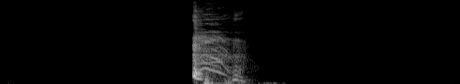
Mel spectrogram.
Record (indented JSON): {
  "cough_length": "4.6 s",
  "cough_amplitude": 21230,
  "cough_signal_mean_std_ratio": 0.2,
  "survey_phase": "alpha (2021-03-01 to 2021-08-12)",
  "age": "18-44",
  "gender": "Male",
  "wearing_mask": "No",
  "symptom_none": true,
  "smoker_status": "Never smoked",
  "respiratory_condition_asthma": false,
  "respiratory_condition_other": false,
  "recruitment_source": "REACT",
  "submission_delay": "2 days",
  "covid_test_result": "Negative",
  "covid_test_method": "RT-qPCR"
}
